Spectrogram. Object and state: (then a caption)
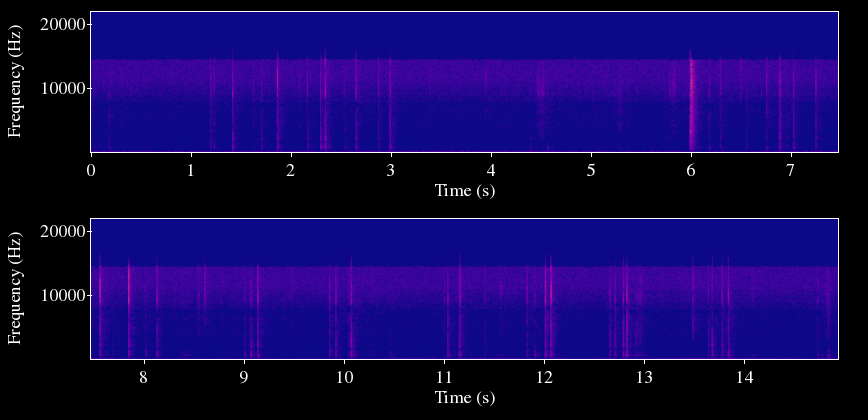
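Faux leather glasses case. Long fingernails tap and scratch the surface of an elongated, hollow, black textured faux-leather glasses case held up close. Quick, bright, dry clicks land at an uneven pace over soft scratching. A steady low hum sits underneath at a quiet overall level.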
